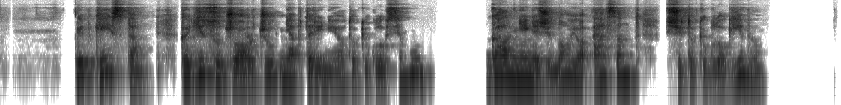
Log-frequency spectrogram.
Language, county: Lithuanian, Tauragė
